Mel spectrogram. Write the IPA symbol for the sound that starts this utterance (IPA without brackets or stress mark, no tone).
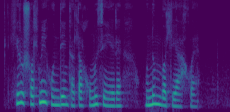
x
